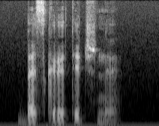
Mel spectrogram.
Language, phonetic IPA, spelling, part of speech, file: Polish, [ˌbɛskrɨˈtɨt͡ʃnɨ], bezkrytyczny, adjective, Pl-bezkrytyczny.ogg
